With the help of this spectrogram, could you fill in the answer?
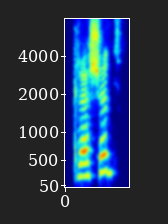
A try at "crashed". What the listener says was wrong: Crashed. The E sound is not pronounced. برجع بذكر جايز أي فعل بينتهي بتي أو دي فقط بذكر الإي ساوند، وما تبقى من النهايات جايز ما بذكر الإي ساوند. So crashed.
